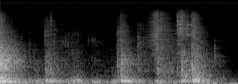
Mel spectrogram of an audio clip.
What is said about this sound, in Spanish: Lograron romper un panel de la puerta y descorrieron los pasadores.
